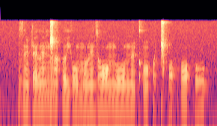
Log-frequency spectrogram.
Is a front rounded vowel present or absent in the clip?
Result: absent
